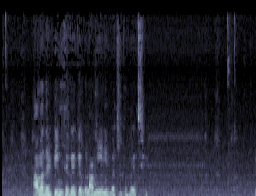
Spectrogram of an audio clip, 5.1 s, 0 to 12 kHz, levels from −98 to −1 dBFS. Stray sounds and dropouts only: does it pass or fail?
pass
